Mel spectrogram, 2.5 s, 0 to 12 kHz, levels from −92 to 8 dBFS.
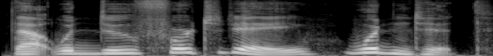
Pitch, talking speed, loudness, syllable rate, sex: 170 Hz, 195 wpm, -18 LUFS, 3.9 syllables/s, male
